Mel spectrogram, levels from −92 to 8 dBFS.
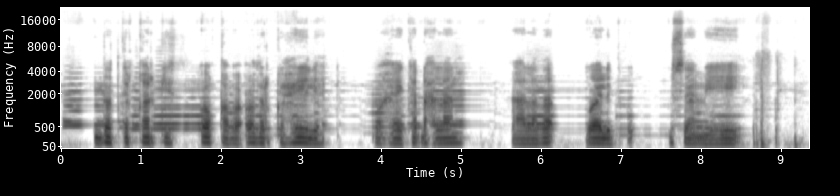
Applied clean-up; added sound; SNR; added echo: neural mask model RNNoise.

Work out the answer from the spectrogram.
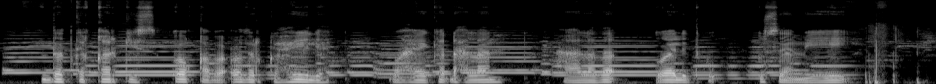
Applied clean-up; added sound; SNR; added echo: none; Brass instrument; 5 dB; none.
